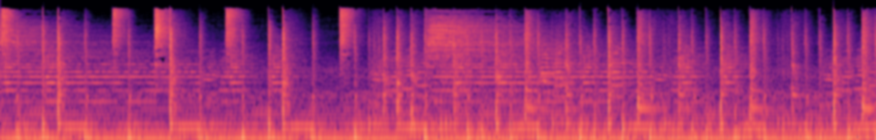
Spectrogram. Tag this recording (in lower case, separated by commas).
musical instrument, music, drum kit, drum, bass drum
